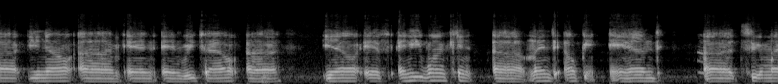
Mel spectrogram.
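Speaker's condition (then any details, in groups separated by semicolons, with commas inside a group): Spinal muscular atrophy; ventilator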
